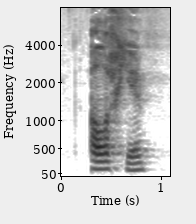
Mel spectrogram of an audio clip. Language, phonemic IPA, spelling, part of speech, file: Dutch, /ˈɑlxjə/, algje, noun, Nl-algje.ogg
- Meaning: diminutive of alg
